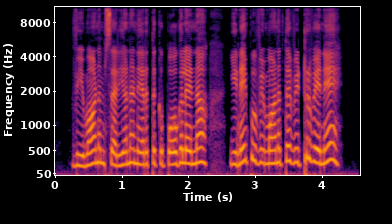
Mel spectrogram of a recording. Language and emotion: Tamil, fearful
